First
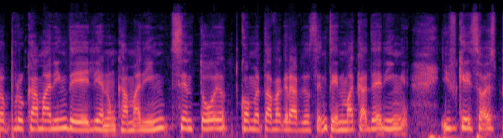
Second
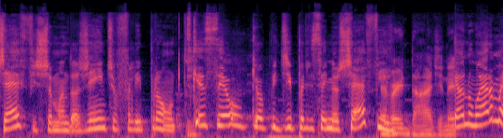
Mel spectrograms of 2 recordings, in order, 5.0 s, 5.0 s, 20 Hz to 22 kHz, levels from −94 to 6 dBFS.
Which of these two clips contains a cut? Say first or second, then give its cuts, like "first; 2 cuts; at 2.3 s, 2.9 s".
second; 1 cut; at 1.9 s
